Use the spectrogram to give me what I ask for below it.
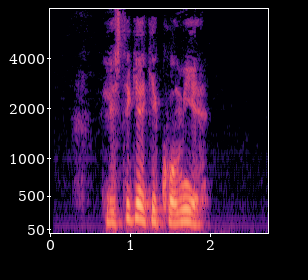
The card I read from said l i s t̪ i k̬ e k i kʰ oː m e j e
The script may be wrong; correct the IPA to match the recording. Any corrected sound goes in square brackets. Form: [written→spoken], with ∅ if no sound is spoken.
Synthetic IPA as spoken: l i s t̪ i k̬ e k i kʰ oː m [e→i] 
